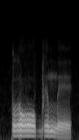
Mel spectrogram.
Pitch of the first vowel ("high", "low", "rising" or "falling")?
high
